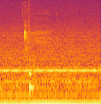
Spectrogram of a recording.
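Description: A faint, steady single-pitched tone over a low hum, with one faint click about half a second in.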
